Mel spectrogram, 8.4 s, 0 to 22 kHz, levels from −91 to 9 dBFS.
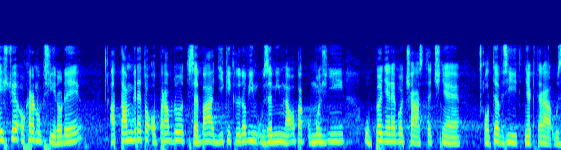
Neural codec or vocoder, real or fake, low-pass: vocoder, 22.05 kHz, 80 mel bands, Vocos; fake; 7.2 kHz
